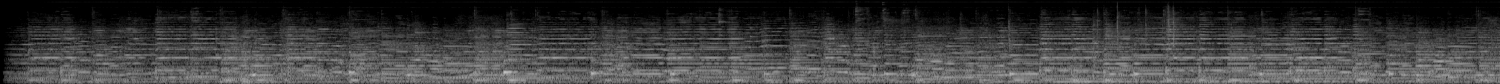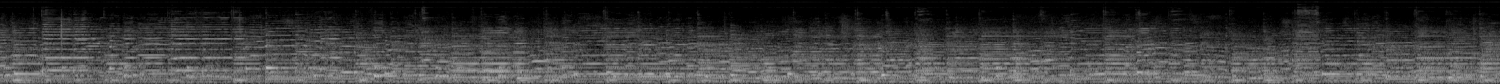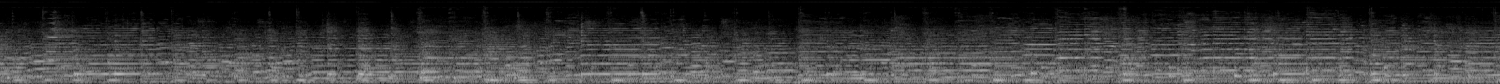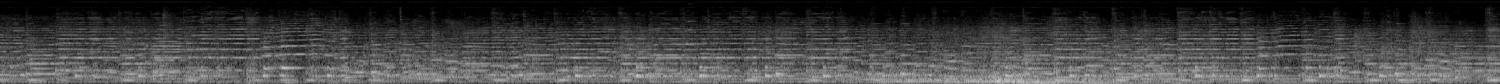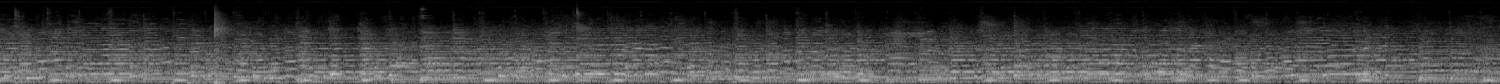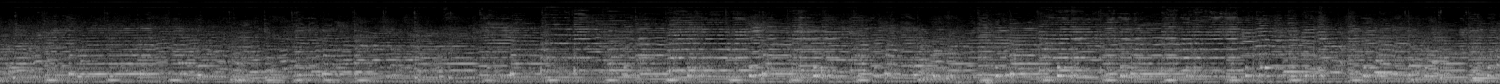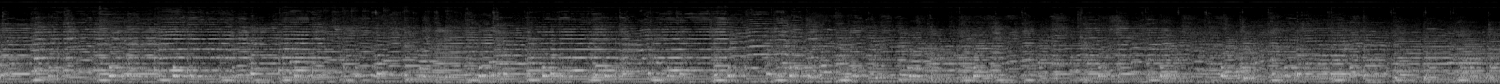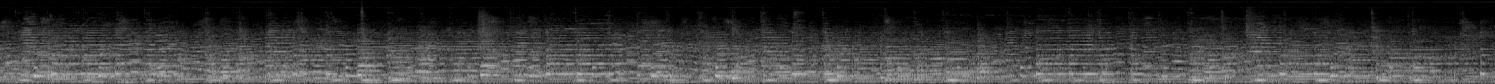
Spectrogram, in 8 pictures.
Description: jimmy in the swamp [G]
